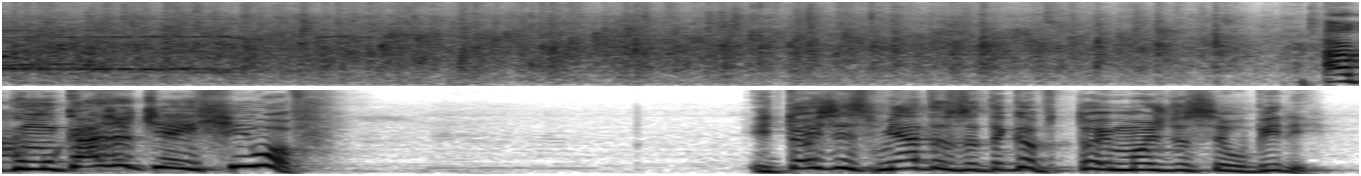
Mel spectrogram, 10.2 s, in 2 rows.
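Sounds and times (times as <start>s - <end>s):
church congregation clapping: 0.0s - 5.5s
speech: 5.0s - 6.4s, 7.9s - 10.1s.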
